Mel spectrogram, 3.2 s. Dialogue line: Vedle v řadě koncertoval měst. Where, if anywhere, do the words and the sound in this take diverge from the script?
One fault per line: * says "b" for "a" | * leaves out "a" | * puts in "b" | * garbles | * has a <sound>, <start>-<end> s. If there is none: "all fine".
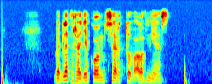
all fine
